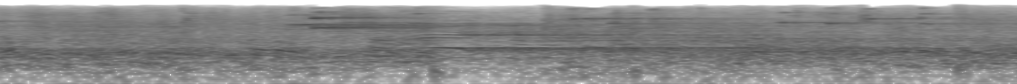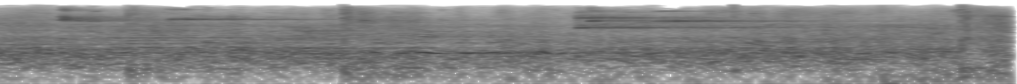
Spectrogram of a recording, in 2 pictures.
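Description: Futsal play in a reverberant sports hall: players shouting and calling over one another, shoes squeaking briefly on the court floor several times, and the ball being kicked.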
